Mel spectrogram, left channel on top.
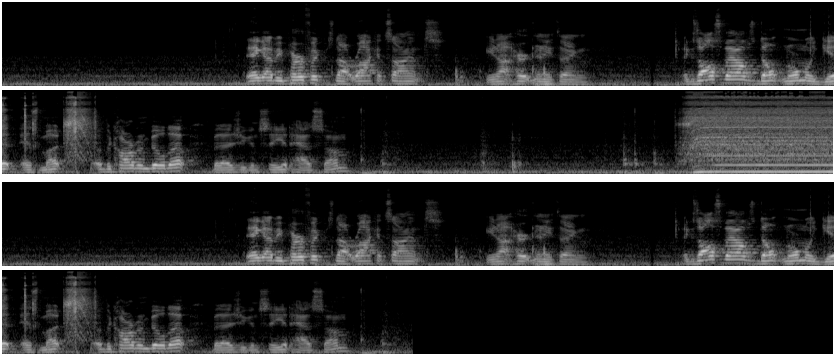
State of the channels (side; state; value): right; drops out; at 12.5 s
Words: It ain't gotta be perfect. It's not rocket science. You're not hurting anything. Exhaust valves don't normally get as much of the carbon buildup, but as you can see, it has some.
